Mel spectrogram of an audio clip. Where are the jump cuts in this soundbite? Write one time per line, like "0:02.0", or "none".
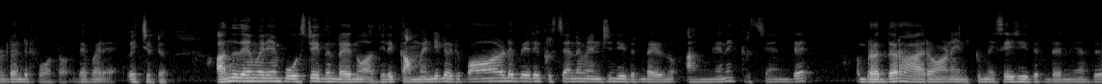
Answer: none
